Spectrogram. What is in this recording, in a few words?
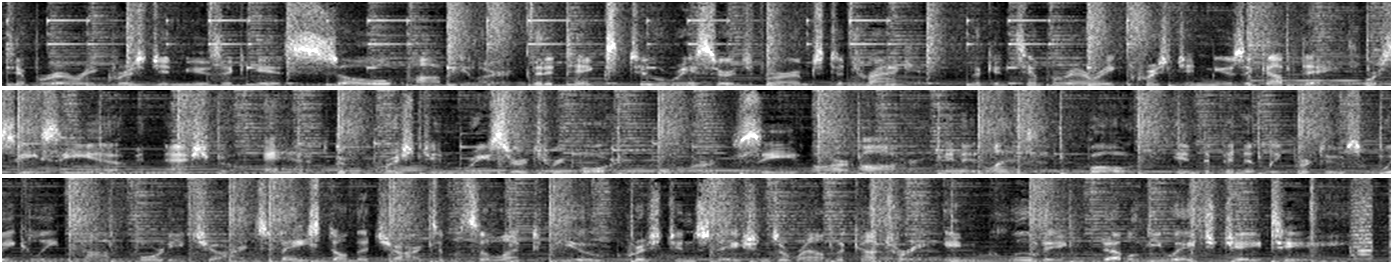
Countdown Explanation Promo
